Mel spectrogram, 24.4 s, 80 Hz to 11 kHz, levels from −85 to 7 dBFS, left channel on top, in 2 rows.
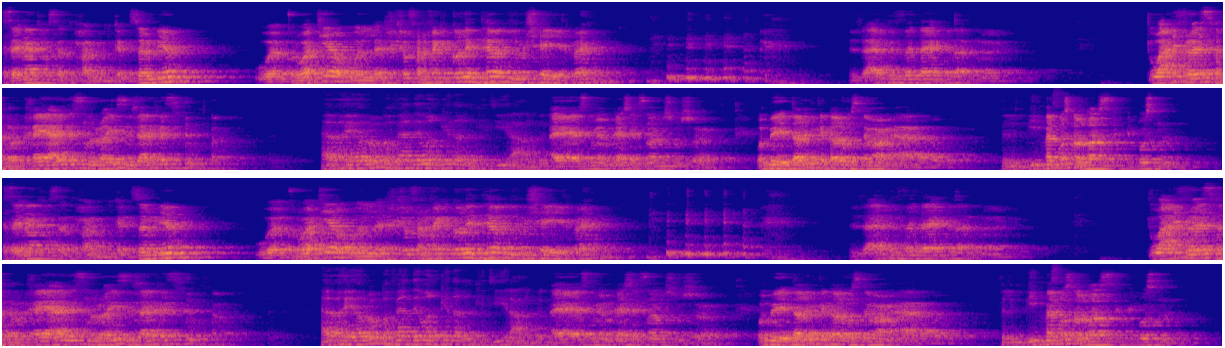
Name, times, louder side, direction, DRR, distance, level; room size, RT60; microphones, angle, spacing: voice 1, 0.0-1.8 2.5-6.0 8.5-10.0 11.5-14.4 17.7-19.3 19.8-21.6 22.6-23.9, left 1 dB, 60° left, -1 dB, 0.6 m, -27 dB
voice 2, 9.0-9.5 15.4-17.8 20.0-20.4 22.2-23.0, right 1 dB, 75° right, -1 dB, 0.5 m, -33 dB
2.2 x 2.1 x 3.1 m, 1.1 s
head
